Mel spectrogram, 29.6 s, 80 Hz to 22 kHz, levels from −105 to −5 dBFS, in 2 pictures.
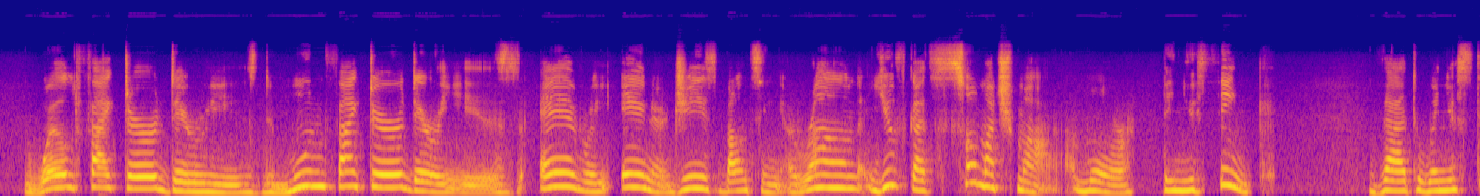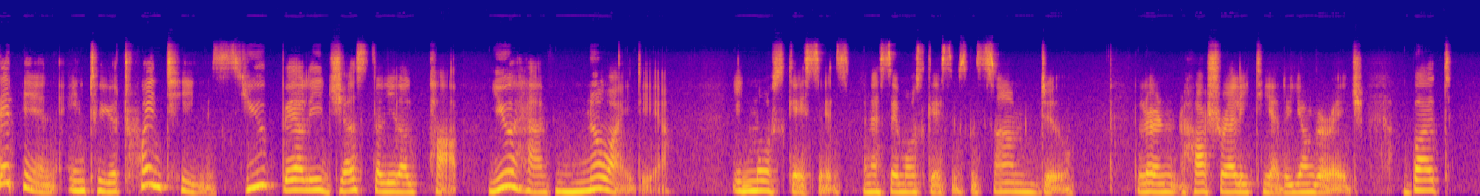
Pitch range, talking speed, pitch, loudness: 175-250 Hz, 120 wpm, 200 Hz, -19 LUFS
